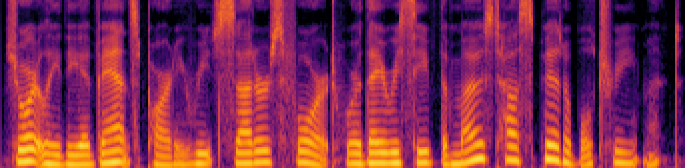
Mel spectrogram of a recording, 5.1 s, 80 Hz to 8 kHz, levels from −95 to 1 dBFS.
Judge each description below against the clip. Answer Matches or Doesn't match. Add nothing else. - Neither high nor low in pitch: Matches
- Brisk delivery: Doesn't match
